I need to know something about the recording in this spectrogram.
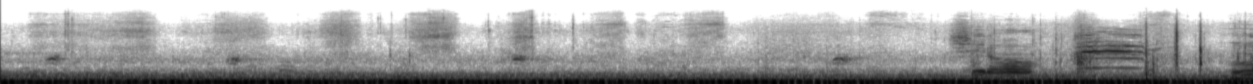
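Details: Stray white cat, outdoors among tetrapods, giving a few short meows near the end after a long stretch of steady low rumbling background noise, with a person speaking softly.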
